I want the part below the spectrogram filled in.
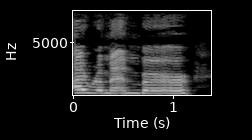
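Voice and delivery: acted, very high-pitched, freaked-out cry. Retelling their mother's words while in labor, imitating her freaking out. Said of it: "And she's like freaking out".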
